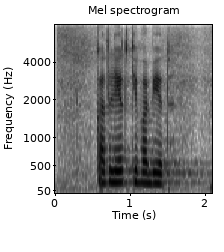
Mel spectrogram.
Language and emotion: Russian, neutral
